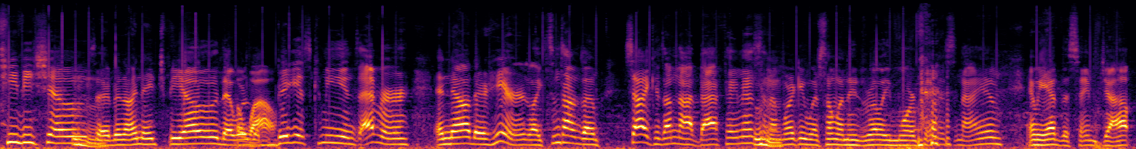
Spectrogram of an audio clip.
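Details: Mild dysarthria in an adult man born with cerebral palsy, which he describes as very mild, with little balance or strength, and links to damage in the brain area that controls muscles.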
